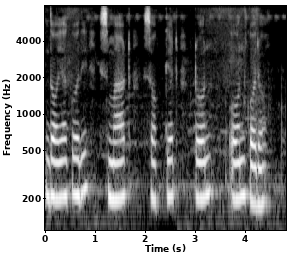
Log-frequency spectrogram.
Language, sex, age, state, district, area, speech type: Odia, female, 18-30, Odisha, Mayurbhanj, rural, read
